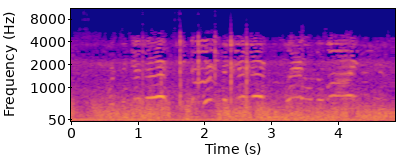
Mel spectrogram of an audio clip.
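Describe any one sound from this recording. Young players shout and call out to each other outdoors in the distance.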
